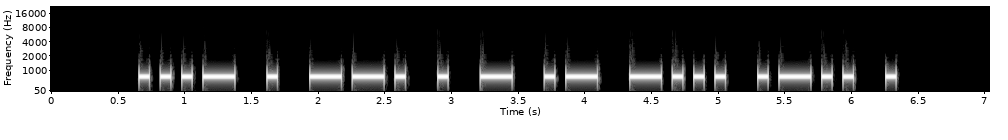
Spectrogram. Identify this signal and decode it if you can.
Morse code, heard as a keyed tone, about 16 wpm, 700 Hz. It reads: VEGETABLE
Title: Sentences from Top 1300 Words - New Word Drill - 15wpm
